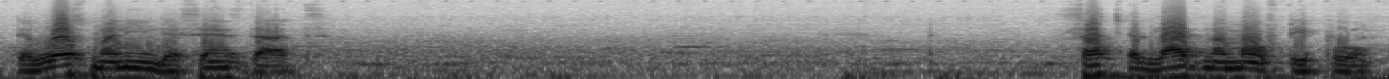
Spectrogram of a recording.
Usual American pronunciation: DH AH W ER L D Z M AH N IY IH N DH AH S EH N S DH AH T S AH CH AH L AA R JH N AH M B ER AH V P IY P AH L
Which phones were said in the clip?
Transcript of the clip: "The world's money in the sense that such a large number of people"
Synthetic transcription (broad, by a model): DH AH W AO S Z M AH N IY IH N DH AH S EH N S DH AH T S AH CH AH L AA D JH N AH M B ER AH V P IY P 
